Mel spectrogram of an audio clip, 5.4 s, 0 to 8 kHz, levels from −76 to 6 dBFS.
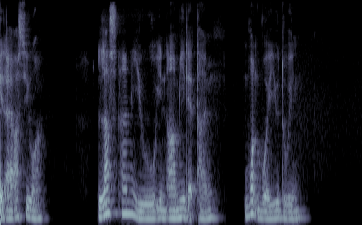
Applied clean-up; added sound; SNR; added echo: neural mask model Resemble Enhance denoiser.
